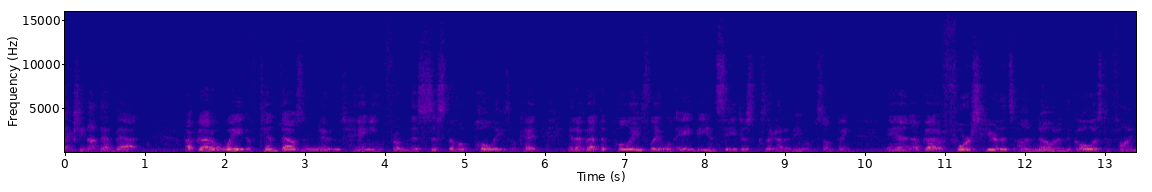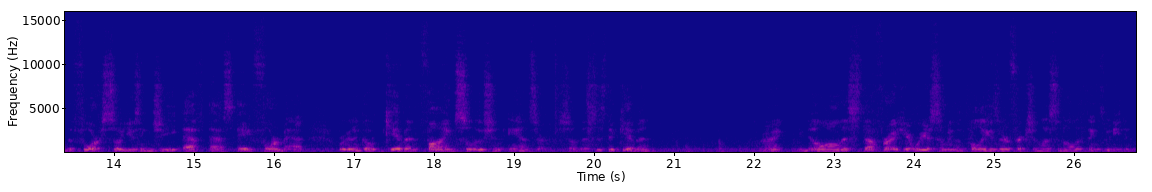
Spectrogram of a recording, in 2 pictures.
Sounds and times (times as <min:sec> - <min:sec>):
Speech: 0:00.0 - 0:20.8, 0:22.0 - 0:26.7.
